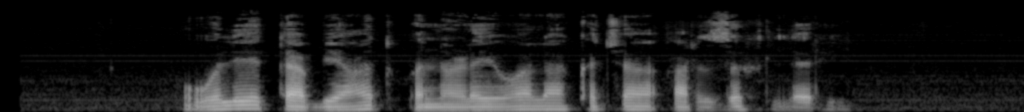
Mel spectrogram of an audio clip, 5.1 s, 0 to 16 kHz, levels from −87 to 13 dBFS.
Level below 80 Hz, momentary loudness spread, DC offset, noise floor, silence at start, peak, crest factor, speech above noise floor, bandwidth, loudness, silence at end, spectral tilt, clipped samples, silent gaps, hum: -48 dBFS; 10 LU; under 0.1%; -65 dBFS; 0.9 s; -4 dBFS; 24 dB; 40 dB; 10.5 kHz; -26 LUFS; 0.95 s; -6 dB/octave; under 0.1%; none; none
